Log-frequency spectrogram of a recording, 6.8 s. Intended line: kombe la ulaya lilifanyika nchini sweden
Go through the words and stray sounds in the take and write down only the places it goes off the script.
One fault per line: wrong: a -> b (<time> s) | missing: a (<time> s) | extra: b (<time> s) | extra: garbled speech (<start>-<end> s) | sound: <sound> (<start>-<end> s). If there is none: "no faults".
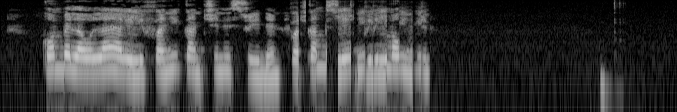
extra: garbled speech (2.9-4.3 s)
